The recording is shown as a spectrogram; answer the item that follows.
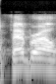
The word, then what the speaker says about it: febrile: seizure Johnny is that the right way to pronounce it Fe Feb yeah that's right okay so febal seizure and he explains to me what that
